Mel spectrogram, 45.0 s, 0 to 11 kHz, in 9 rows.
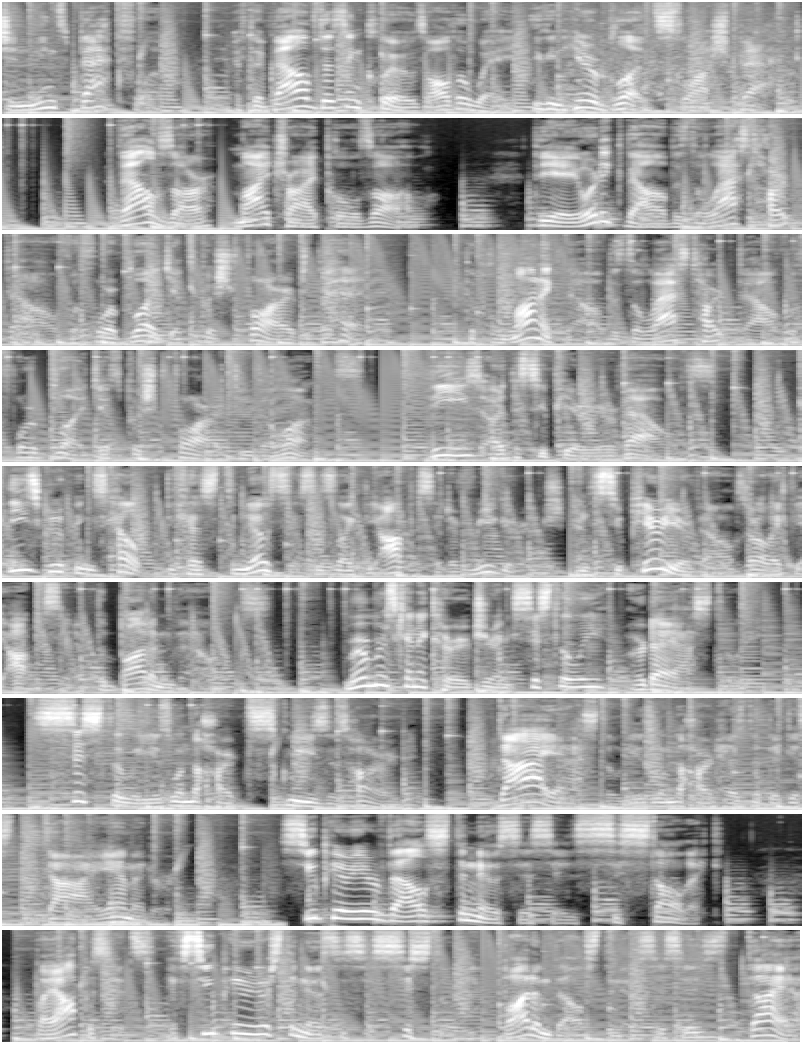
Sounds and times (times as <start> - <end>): Speech: 0.0 - 5.0, 5.7 - 7.7, 8.3 - 19.4, 20.0 - 26.6, 27.2 - 29.6, 30.2 - 32.5, 33.1 - 36.1, 36.8 - 39.5, 40.2 - 44.9
Music: 0.0 - 44.9.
